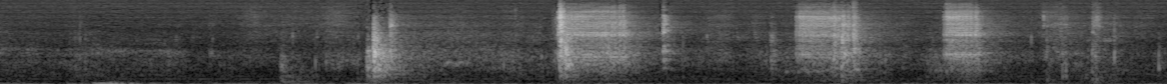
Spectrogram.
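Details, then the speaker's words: Pontiac GTO with polyurethane suspension bushings, car on the ground, stethoscope on the front upper control arm bushing on one side: short sharp squeaks and creaks in bursts as the suspension moves; dry bushing lacking grease, to be re-greased. "this all right front one on this side is definitely squeaking uh so yeah it's probably safe to assume that all of them probably need uh some kind of grease"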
